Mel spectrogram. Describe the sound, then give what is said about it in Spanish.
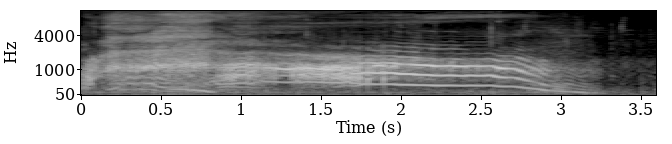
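A single long, wailing scream carries from a distance, holding a wavering pitch for a few seconds before sliding downward and fading out, with no talking. “Oh, y ustedes nada más oyen un grito de la distancia.”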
